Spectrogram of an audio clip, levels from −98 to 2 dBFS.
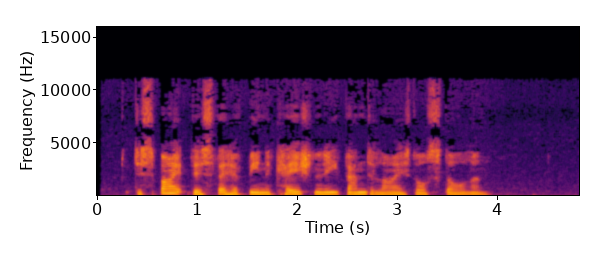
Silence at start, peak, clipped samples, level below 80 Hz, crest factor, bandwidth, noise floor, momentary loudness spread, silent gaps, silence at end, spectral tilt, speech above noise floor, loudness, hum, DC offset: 0.4 s; -4 dBFS; under 0.1%; -54 dBFS; 18 dB; 11.5 kHz; -58 dBFS; 9 LU; none; 0.9 s; -5.5 dB/octave; 38 dB; -21 LUFS; none; under 0.1%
